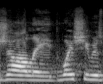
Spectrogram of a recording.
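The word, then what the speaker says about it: Djali: You know, we used to pronounce it Dijolly, but... Is it Jolly? I think it's Jolly, the way she was pronouncing. I think the D is silent.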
